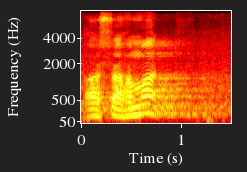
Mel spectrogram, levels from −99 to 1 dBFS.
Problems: background sounds at intervals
